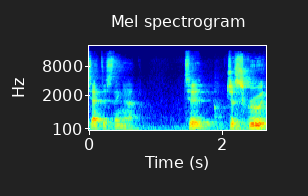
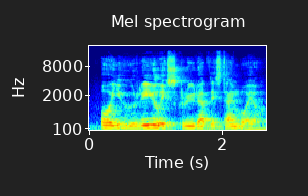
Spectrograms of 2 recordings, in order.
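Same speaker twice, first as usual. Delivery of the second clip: amateur, loosely attempted Scottish accent; 3 dB louder than usual. Retelling what a buddy said when he walked up; [name]'s Scottish accent. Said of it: "I'm going to try to do a Scottish accent here".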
